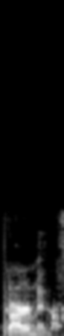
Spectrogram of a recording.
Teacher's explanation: Whenever we have an R sound in the middle of words with the American or North American accent, it's usually a pretty strong R sound.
